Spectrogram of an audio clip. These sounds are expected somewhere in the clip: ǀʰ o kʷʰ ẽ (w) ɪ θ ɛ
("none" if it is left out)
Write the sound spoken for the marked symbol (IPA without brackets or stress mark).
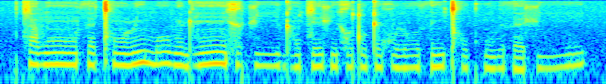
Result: β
